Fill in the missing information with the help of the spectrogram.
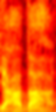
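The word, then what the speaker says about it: ידע: 여기서 알게 하며 깨닫게 하며 라고 하는 그 원래 단어의 발음이 야다 이렇게 얘기를 합니다.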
